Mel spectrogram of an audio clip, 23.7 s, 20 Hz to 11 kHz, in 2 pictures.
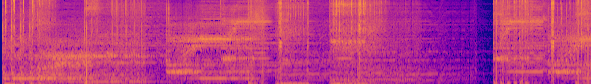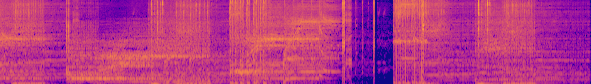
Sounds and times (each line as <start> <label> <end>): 0.0 Mechanism Glitch Sequence 7.8
9.9 Mechanism Glitch Sequence 22.6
